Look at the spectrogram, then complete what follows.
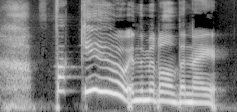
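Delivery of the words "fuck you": put-on shrill, very high-pitched scream. Recounting shouting in one's sleep during crazy dreams, retelling a scream. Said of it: "I'm screaming like".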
